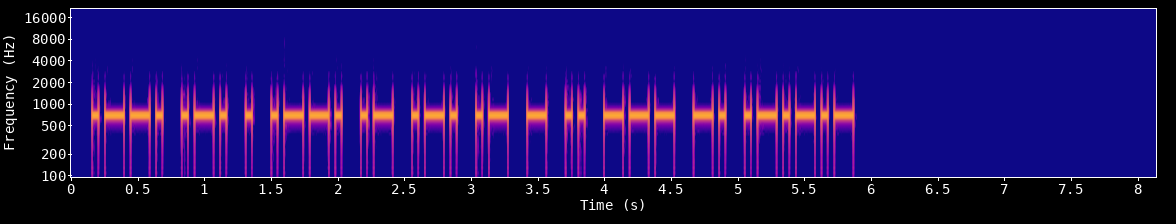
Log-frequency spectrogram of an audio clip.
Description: Morse code, heard as a keyed tone, about 25 wpm, 700 Hz. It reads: PREPARATION.
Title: Sentences from Top 1400 Words 25wpm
